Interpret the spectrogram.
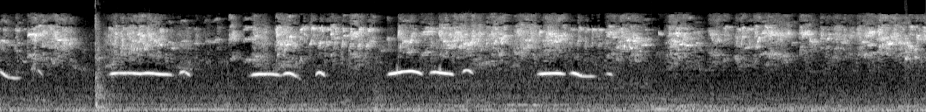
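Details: Cockatiel singing: a series of short clear whistled phrases, each a slurred rising-and-falling note repeated in small groups, set against a dense continuous chorus of high chirping and chattering from many other birds.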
